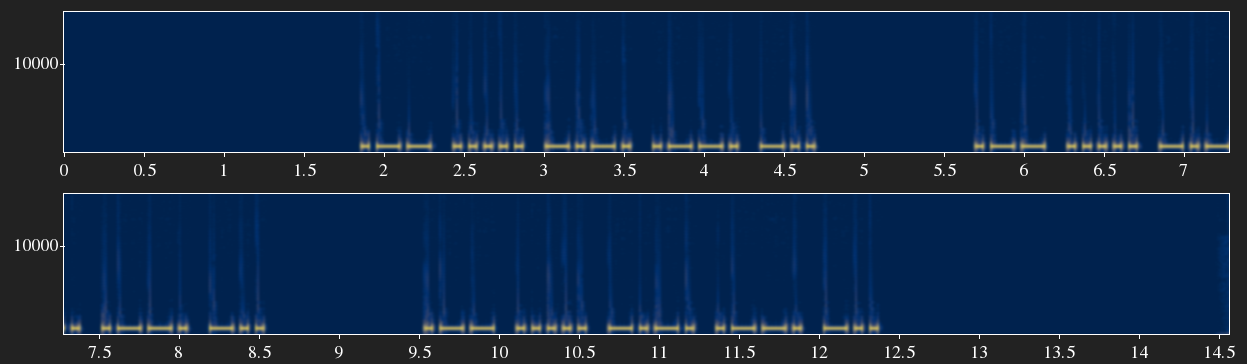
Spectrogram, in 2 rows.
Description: Morse code, heard as a keyed tone, about 25 wpm, 700 Hz. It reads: W5CPD W5CPD W5CPD
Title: USA Call Signs - 5 Characters - Repeated 3x - 25wpm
